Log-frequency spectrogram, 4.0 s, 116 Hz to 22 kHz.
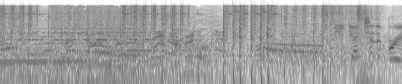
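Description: Rapid gunfire in Call of Duty Black Ops 3 crackles in dense bursts and spaced shots, loud and close, with game voices mixed in underneath.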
